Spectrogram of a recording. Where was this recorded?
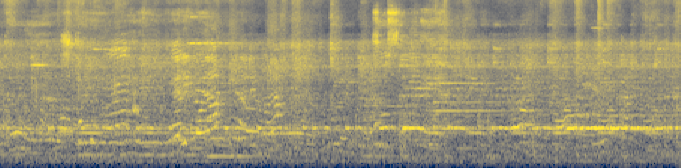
in a crowded indoor space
